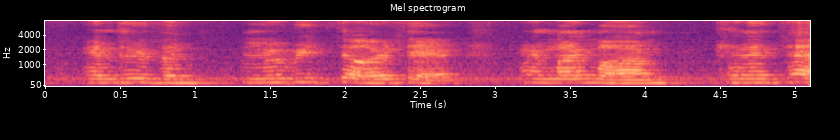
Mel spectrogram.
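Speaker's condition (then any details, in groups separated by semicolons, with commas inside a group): Cerebral palsy; cannot walk, uses wheelchair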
